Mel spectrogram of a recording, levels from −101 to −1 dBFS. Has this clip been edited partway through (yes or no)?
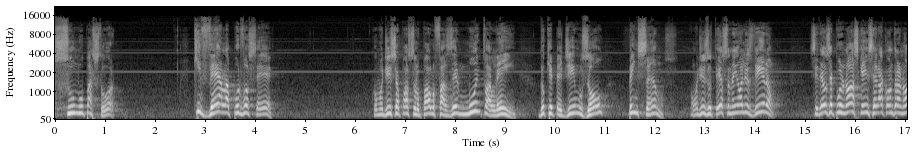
yes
